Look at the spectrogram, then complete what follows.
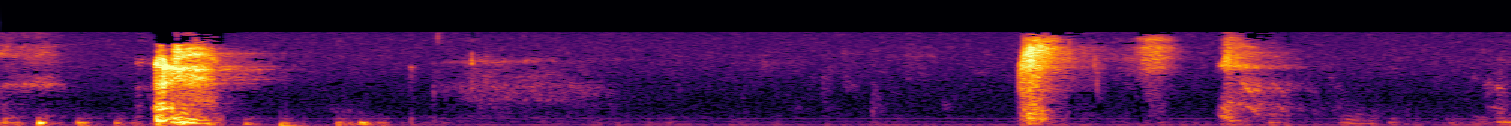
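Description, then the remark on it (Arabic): A single loud, sharp sneeze bursts out near the start. After a quiet stretch, a quick run of three breathy, softer bursts follows, with no talking. “رحمك الله.”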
